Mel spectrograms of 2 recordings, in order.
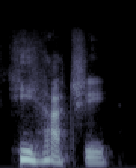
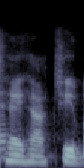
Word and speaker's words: Heihachi: It's not Heihachi, it's Hihachi, Heechhatch, right? In Tekken I thought 7. it was Heihachi, actually. – So. It is Heihachi, but I just say Heechhatch and Alex hates it, so it's Heechhatch.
